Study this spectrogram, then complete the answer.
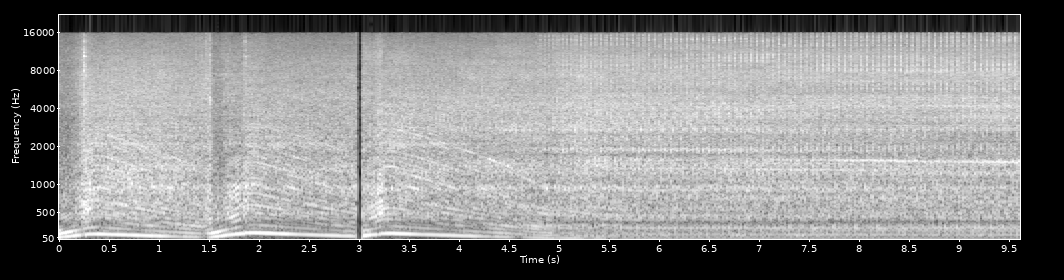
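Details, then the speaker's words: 1994 Toyota Celica, single-coil ignition, intermittent weak spark on one cylinder (cylinder two), coil replaced two years ago: repeated rev blips, then an uneven, lumpy stumbling idle; a bad misfire caught while it occurs. "I mean, it was bad. What the hell? This stupid car was missing really bad."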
